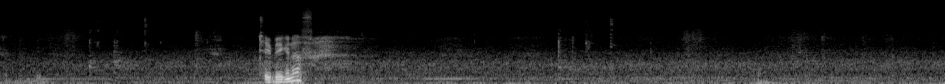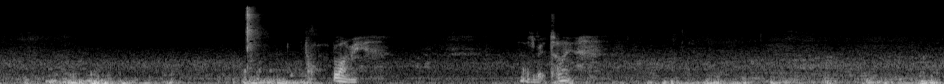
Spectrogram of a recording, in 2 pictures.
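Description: A metal multi-tool clicks and clinks as it is folded in the hands.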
